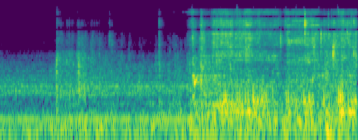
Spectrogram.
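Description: Water running from a bathtub spout into the tub, starting about three seconds in, with light clicks from the faucet handle being spun. The faucet stem is stripped, so the handle keeps turning without stopping.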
